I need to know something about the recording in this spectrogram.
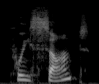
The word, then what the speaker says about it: puissant: of the Week Philadelphia it is originally from the French and it is spelled p u i SS a n t pant or if you like to put a French on it P and in the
